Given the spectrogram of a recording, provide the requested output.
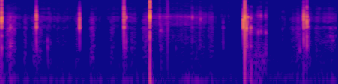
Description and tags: Contact mics bad wiring
My homemade contact mics needed some tweaking. I believe I have now solved this problem, but previously I used to get a lot of bad connection noises like this.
